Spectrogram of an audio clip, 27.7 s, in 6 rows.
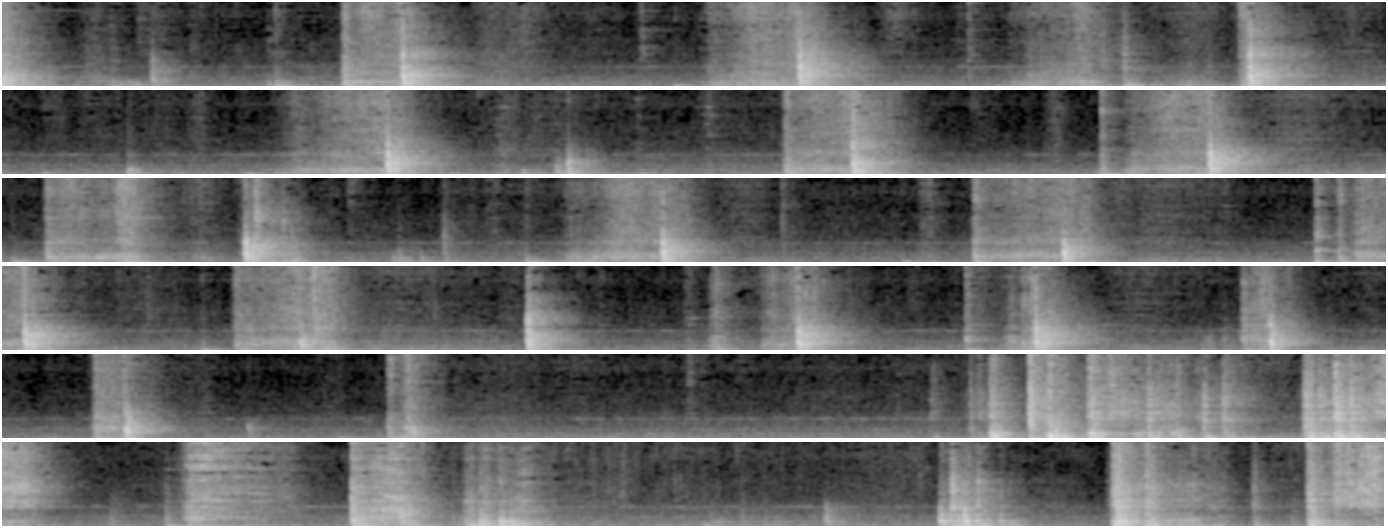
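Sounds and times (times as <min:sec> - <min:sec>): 
knife chopping sweet potato on a cutting board: 0:00.0 - 0:13.0, 0:13.6 - 0:20.0, 0:21.6 - 0:25.0, 0:26.2 - 0:27.6.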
